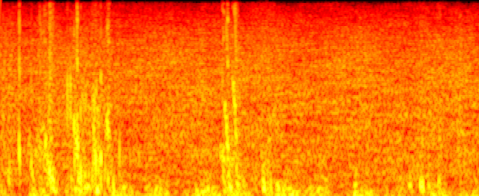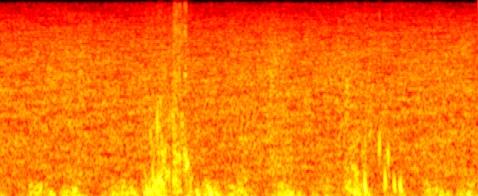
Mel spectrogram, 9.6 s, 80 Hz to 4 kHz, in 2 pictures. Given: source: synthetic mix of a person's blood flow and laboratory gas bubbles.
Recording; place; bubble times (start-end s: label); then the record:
Doppler ultrasound of blood flow; precordium
0.00-0.23 s: bubbles
0.27-0.60 s: bubbles
0.65-1.24 s: bubbles
2.19-2.44 s: bubbles
2.52-2.75 s: bubbles
4.06-4.27 s: bubbles
4.35-4.44 s: bubbles
6.22-6.74 s: bubbles
8.22-8.50 s: bubbles
8.54-8.85 s: bubbles
From the record:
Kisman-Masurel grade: 223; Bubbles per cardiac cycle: several, 3 to 8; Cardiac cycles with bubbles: 10 to 50%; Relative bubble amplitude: loud (0.450 to 0.775); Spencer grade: 2 (many but less than half of the cardiac periods contain bubble signals, singularly or in groups); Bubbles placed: anywhere in the cardiac cycle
